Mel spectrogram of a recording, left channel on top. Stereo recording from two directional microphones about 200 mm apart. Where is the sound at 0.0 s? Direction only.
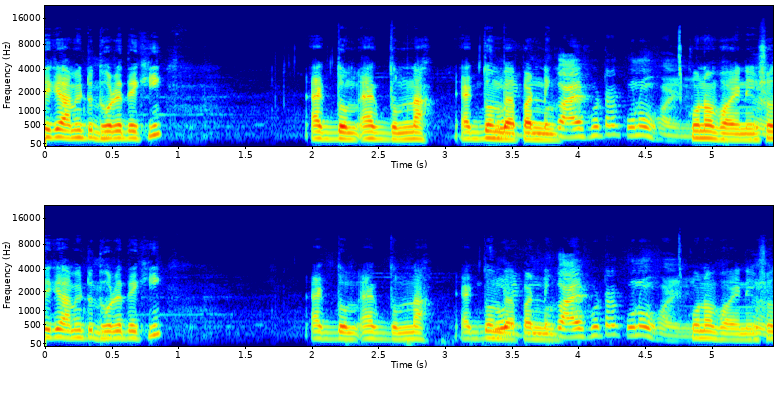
10° left (ahead or behind).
